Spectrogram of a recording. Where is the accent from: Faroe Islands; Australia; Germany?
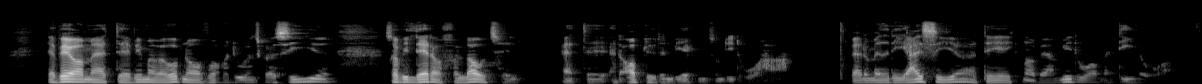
Faroe Islands; som I nok har bemærket. Jeg kommer oprindeligt fra Færøerne, opvokset i sådan en forholdsvis almindelig værtslig færøsk familie.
